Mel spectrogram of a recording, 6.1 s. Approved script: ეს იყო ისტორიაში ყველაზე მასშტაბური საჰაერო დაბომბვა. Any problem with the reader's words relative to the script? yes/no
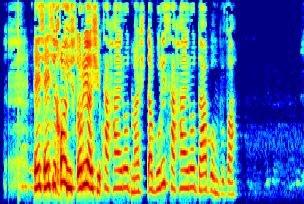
yes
